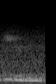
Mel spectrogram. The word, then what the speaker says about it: Ehud: So, he sends, and I pronounce it Eud. I looked up how to pronounce it, because I always thought it was Eud. There was one that said Ehud, and then one was Eud. And so, I'm going to say Eud, but E-H-U.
